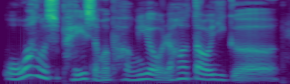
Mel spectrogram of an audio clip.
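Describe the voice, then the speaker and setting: A woman from Taiwan, hosting a storytelling podcast in a chatty, animated way with Hokkien asides. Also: lowish voice, moderate pace, vocal fry. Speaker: podcast host.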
